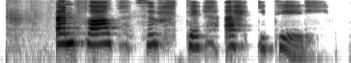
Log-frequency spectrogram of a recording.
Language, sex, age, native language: Icelandic, female, 6, Icelandic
